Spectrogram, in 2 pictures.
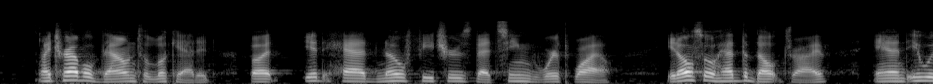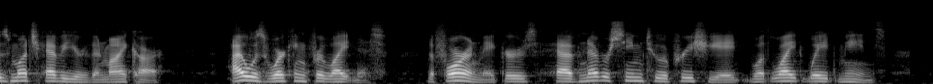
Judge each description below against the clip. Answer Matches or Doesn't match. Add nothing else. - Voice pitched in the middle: Matches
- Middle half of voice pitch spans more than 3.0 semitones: Matches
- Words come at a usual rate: Matches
